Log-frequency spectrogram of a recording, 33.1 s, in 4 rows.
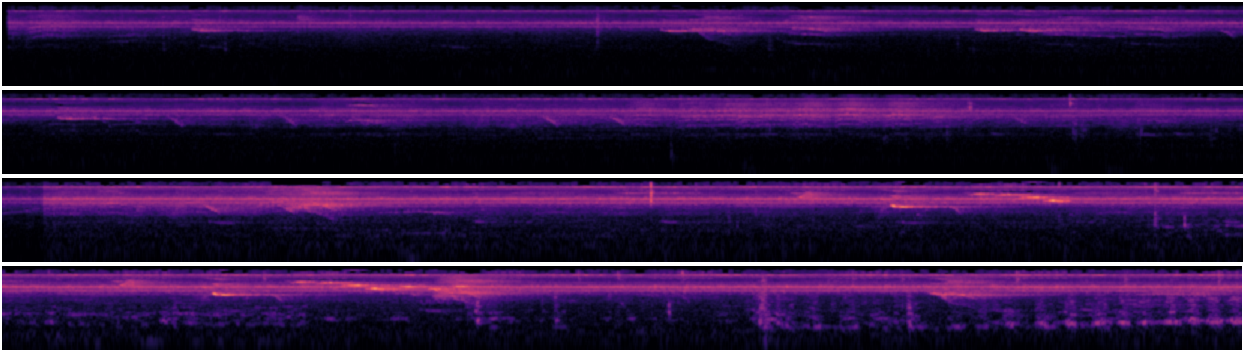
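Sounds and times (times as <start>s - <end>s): forest ambience hiss: 0.0s - 33.0s
birds singing: 11.9s - 33.0s.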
